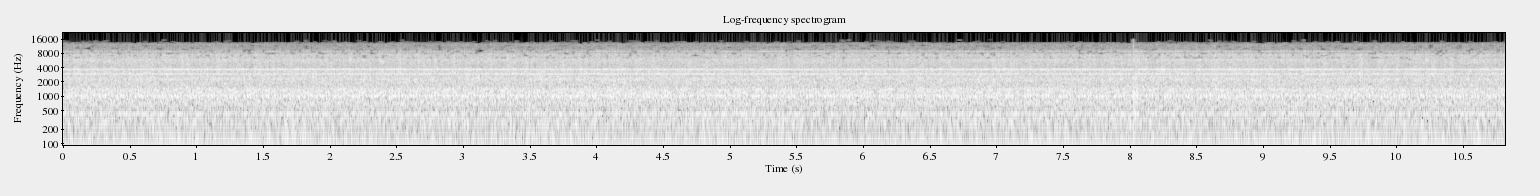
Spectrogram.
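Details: Caterpillar D8H bulldozer, 46A serial, year unknown, first start after sitting 15+ years: deep steady diesel idle with even unbroken beat, no knocks or misses; normal idle, running good.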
